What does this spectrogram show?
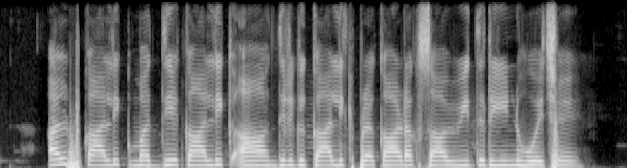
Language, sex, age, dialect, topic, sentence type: Maithili, female, 41-45, Eastern / Thethi, banking, statement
